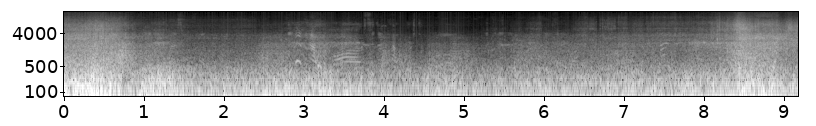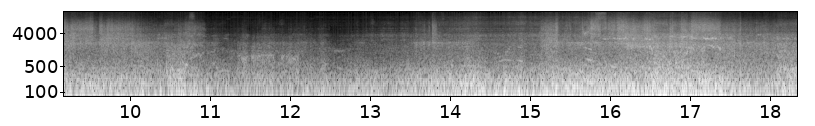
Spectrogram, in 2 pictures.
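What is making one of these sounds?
Wind rushes and buffets loudly against a microphone outdoors.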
